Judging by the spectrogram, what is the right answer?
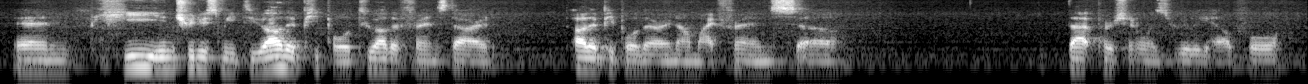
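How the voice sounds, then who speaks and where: With a French accent and a very deep, low pitch, a man speaks at a moderate pace in fairly even intonation, his loudness swinging widely between long, frequent pauses. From France, near Paris. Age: 20s. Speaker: student athlete. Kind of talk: interview. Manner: halting.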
